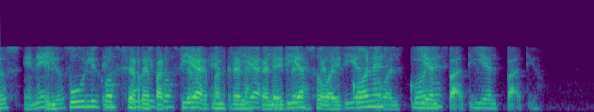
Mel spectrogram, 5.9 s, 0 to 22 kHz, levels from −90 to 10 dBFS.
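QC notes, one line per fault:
Throughout: doubled audio track. A second, full-band copy of the speech runs about half a second behind the original and only a few decibels quieter, so every phrase is shadowed by a clear, dry repeat. It has no decay or room colour like a real echo would, which points to the audio being mixed in twice, likely through a slower second capture path or two out-of-step copies in an edit. The speech also carries light Speex coding.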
